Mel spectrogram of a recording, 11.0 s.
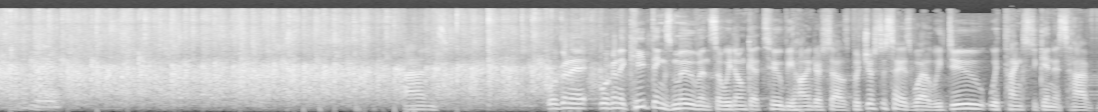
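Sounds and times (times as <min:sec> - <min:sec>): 
audience applause: 0:00.0 - 0:06.7
speech: 0:04.1 - 0:04.6, 0:05.5 - 0:10.9.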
